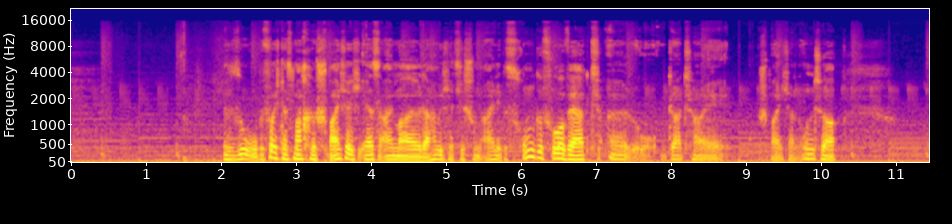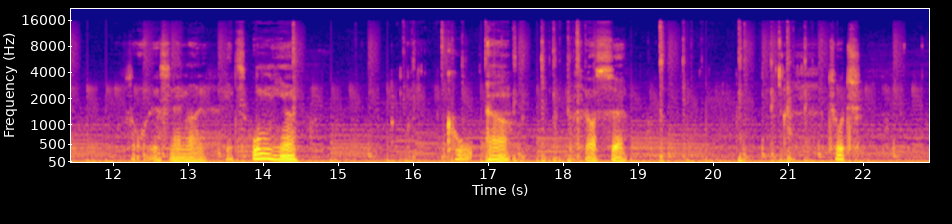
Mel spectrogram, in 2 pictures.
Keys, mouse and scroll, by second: 1.3-1.6 scroll down 2, 1.8-3.0 shift+drag, 3.1-4.1 shift+middle drag, 4.3 shift+middle click, 5.4 middle click, 8.2 click, 9.3 click, 13.3 click, 14.6 Delete, 15.2 Delete, 15.3 Delete, 15.3 Delete, 16.8-18.4 typing, 19.5-21.5 typing.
